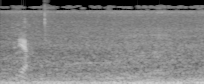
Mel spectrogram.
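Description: Steady low rumble of city street traffic, loud enough that the voice is hard to hear over it.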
